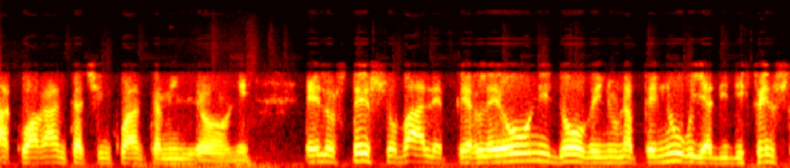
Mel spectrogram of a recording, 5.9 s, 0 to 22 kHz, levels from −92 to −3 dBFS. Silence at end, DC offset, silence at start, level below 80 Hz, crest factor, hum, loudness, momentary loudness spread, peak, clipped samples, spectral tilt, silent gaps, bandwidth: 0 s; under 0.1%; 0 s; -54 dBFS; 16 dB; none; -16 LUFS; 8 LU; 0 dBFS; under 0.1%; -7 dB/octave; none; 4.9 kHz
